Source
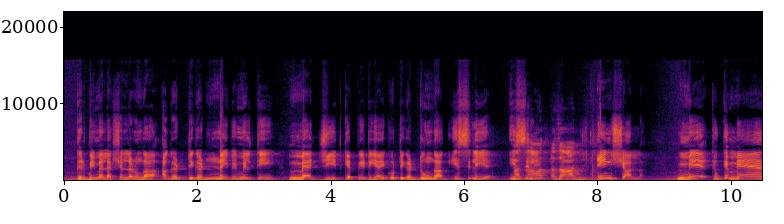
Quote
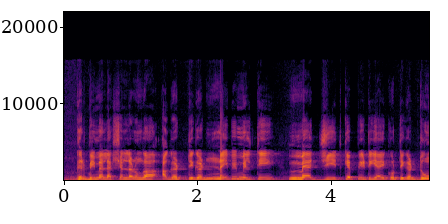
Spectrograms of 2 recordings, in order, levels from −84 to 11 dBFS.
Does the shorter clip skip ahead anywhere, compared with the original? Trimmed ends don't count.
no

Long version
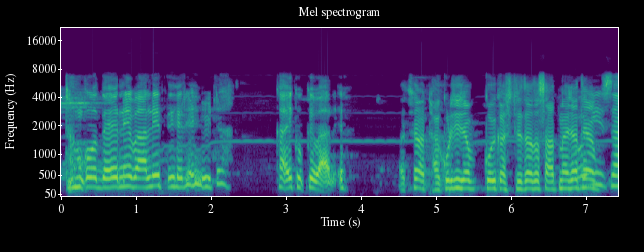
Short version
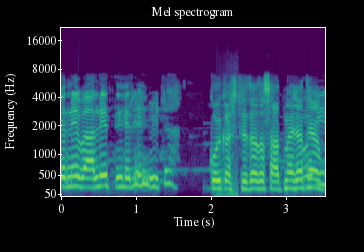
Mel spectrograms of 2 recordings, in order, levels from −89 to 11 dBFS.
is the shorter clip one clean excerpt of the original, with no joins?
no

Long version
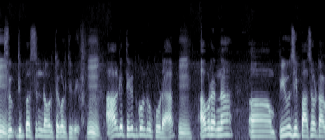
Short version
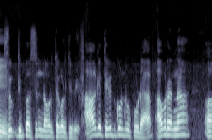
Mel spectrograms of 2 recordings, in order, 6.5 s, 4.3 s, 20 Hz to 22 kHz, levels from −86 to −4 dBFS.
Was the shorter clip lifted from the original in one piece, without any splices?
no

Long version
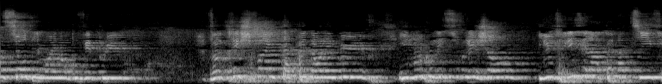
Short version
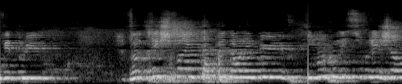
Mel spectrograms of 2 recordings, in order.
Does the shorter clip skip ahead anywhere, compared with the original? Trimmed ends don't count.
yes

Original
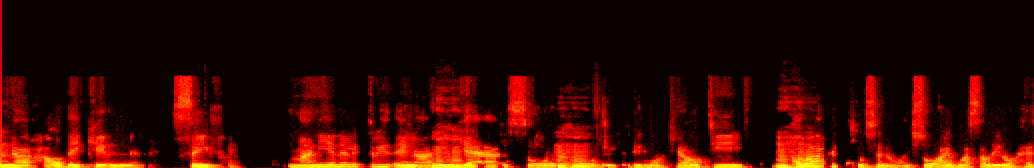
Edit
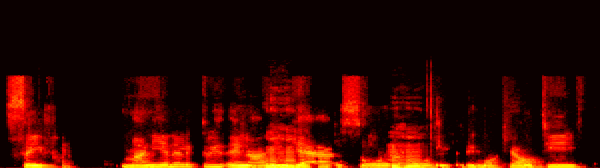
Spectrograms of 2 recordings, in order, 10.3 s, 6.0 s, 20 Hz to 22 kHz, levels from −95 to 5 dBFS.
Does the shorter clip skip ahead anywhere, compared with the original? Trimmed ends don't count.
no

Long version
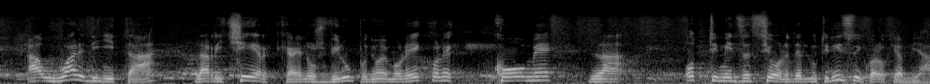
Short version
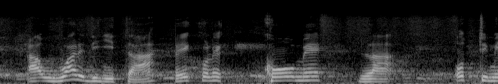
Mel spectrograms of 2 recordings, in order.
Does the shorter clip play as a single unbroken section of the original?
no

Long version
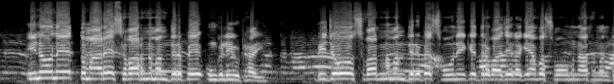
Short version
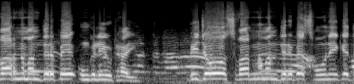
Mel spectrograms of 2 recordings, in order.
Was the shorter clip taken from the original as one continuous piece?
yes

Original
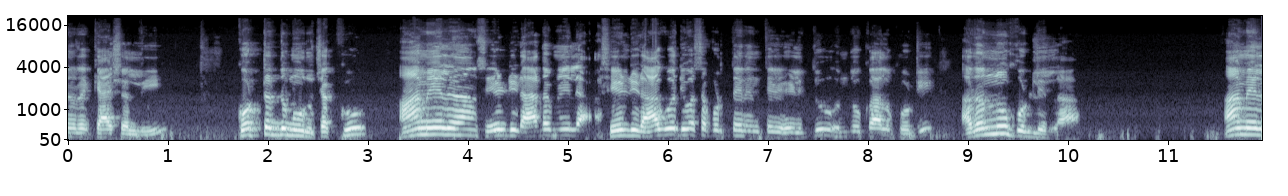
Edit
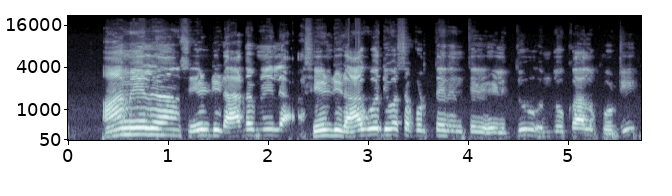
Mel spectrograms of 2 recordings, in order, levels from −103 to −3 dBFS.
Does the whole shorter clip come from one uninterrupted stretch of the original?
yes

